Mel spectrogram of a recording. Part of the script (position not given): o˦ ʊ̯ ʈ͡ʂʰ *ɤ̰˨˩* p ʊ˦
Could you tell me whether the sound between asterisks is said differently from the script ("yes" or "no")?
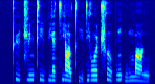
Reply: yes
